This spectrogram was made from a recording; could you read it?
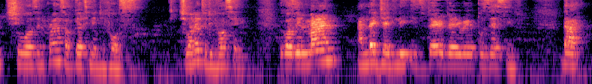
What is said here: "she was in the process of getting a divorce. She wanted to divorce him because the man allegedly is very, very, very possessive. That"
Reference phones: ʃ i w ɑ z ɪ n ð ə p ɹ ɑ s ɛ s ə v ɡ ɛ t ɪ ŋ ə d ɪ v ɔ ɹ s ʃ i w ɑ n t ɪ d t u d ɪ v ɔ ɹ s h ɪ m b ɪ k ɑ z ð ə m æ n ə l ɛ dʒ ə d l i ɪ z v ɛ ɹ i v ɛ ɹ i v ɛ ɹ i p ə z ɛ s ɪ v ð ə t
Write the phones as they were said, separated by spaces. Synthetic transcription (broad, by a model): ʃ i w ɑ z ɪ n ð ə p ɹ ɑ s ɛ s ə v ɡ ɛ t ɪ ŋ ə d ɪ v ɔ s ʃ i w ɑ n t ɪ d t u d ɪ v ɔ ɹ s h ɪ m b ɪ k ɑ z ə m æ n ə l ɛ dʒ ə d l i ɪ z v ɛ ɹ i v ɛ ɹ i v ɛ ɹ i p ə z ɛ s ɪ v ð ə t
